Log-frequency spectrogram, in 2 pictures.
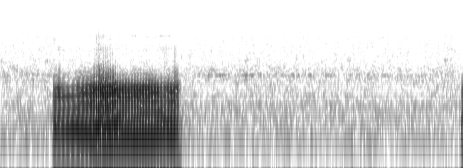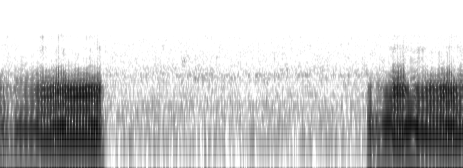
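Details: Pug pup asleep, giving rough, nasal, rattling snores about a second long, three of them spaced some four seconds apart, separated by near-silence.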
